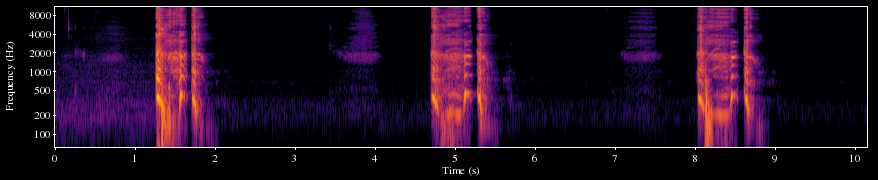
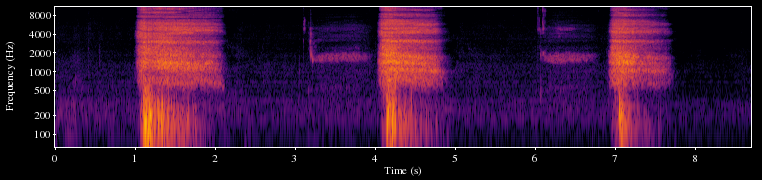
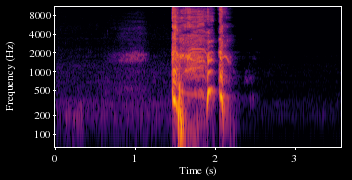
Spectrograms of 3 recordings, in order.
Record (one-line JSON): {"three_cough_length": "10.2 s", "three_cough_amplitude": 32768, "three_cough_signal_mean_std_ratio": 0.25, "exhalation_length": "8.7 s", "exhalation_amplitude": 30617, "exhalation_signal_mean_std_ratio": 0.41, "cough_length": "3.6 s", "cough_amplitude": 32767, "cough_signal_mean_std_ratio": 0.29, "survey_phase": "alpha (2021-03-01 to 2021-08-12)", "age": "18-44", "gender": "Female", "wearing_mask": "No", "symptom_cough_any": true, "symptom_fatigue": true, "symptom_change_to_sense_of_smell_or_taste": true, "symptom_loss_of_taste": true, "symptom_onset": "3 days", "smoker_status": "Never smoked", "respiratory_condition_asthma": true, "respiratory_condition_other": false, "recruitment_source": "Test and Trace", "submission_delay": "2 days", "covid_test_result": "Positive", "covid_test_method": "RT-qPCR", "covid_ct_value": 12.5, "covid_ct_gene": "N gene", "covid_ct_mean": 13.0, "covid_viral_load": "54000000 copies/ml", "covid_viral_load_category": "High viral load (>1M copies/ml)"}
